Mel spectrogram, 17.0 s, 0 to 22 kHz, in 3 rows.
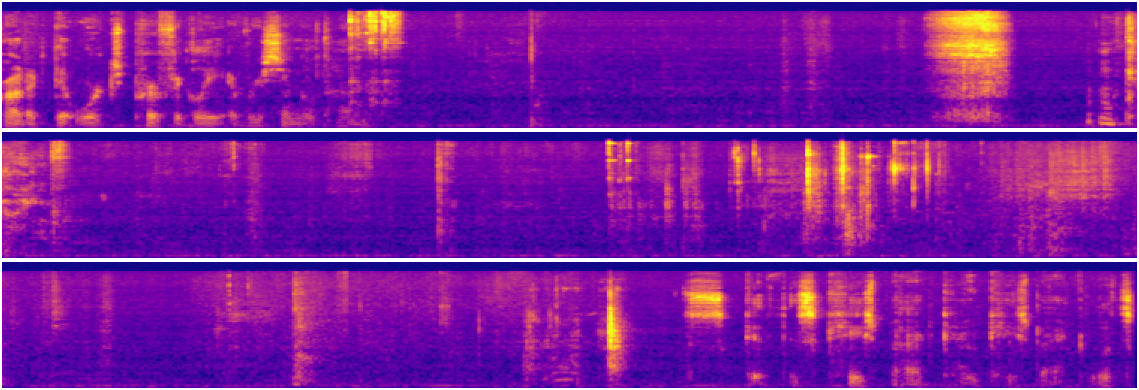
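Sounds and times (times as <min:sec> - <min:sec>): metallic clicks of small parts: 0:08.7 - 0:10.5.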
